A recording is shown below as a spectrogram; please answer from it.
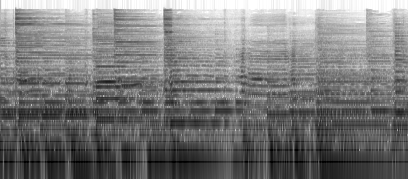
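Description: Blues band recording in a short instrumental gap between sung lines: guitar over a steady bass line and drums.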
